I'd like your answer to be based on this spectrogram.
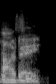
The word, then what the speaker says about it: aude: Aude. – Aude, sapere aude. Oh yeah, you got to pronounce that last E in Latin.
